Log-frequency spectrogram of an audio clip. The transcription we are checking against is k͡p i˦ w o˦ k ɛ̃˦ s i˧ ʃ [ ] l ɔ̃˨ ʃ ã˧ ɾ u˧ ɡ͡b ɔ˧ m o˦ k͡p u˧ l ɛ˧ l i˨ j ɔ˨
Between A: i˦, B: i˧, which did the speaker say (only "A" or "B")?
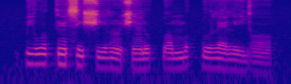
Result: B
